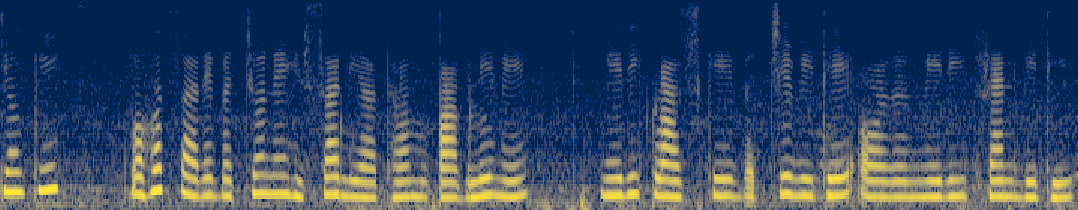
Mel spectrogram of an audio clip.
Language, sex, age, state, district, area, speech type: Urdu, female, 18-30, Uttar Pradesh, Gautam Buddha Nagar, rural, spontaneous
